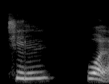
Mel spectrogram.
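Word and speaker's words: 칠월: Nah, sebenarnya kalau dibaca itu Chilwol karena kalau satu-satu, tapi kan kalau pengucapannya itu agak susah ya kalau Chilwol, Chilwol. Nah, kalau buat orang Korea itu agak susah. Jadi dibacanya itu Chirol, Chirol.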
